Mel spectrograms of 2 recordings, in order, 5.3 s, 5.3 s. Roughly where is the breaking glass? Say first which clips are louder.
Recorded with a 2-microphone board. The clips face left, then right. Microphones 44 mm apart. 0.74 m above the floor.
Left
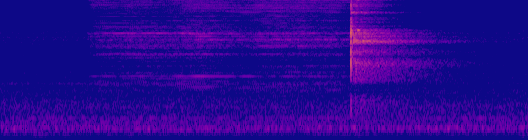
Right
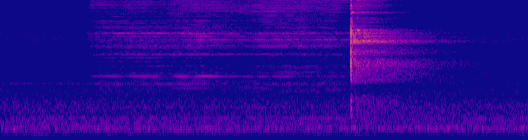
Even; centre.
